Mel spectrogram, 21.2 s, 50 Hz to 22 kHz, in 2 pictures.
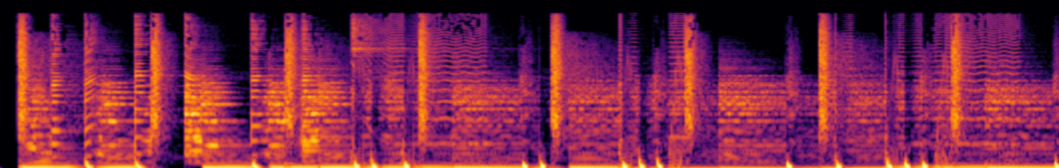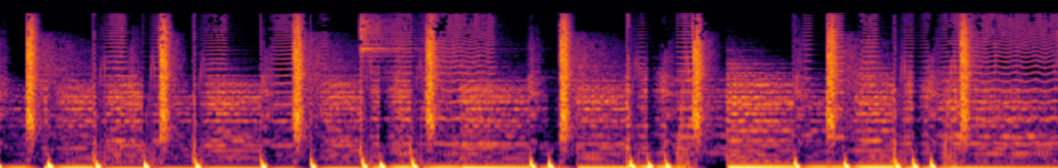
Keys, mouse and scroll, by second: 0.5 right click, 4.5 click, 7.0 alt+scroll up 1, 7.5-7.9 alt+scroll down 1, 8.1 alt+scroll down 1, 8.7 c, 11.8 click.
